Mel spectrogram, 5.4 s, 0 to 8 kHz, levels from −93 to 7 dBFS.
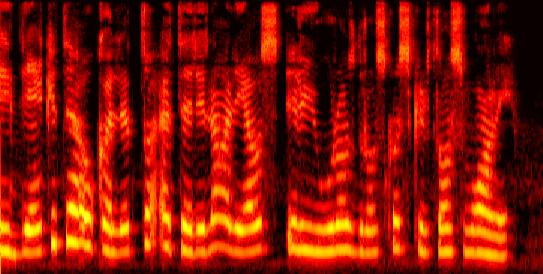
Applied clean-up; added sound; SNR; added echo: none; none; none; none.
